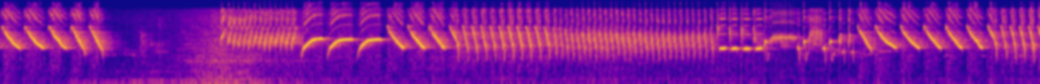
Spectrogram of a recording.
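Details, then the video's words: Domestic canary, a lively singer in master song for training other canaries: rapid downslurred chirps, a short gap, then rolling trills and steady high tones with sharp sweeping notes, loud and continuous. "SUARA BURUNG kenari gacor cuit cuit ngerol panjang ini buat MASTERAN KENARI dan PANCINGAN KENARI"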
